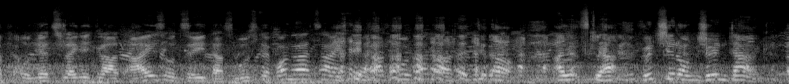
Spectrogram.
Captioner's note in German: gelächter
